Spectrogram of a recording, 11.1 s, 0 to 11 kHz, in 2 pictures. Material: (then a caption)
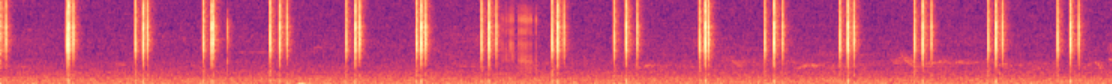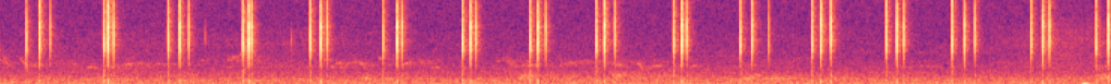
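Jasper. A small, solid, polished red jasper star is tapped and scratched with long nails, producing about 35 crisp, bright clicks. The clicks come at an uneven pace and die away almost instantly, over a faint hiss with almost no low end.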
